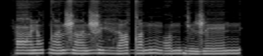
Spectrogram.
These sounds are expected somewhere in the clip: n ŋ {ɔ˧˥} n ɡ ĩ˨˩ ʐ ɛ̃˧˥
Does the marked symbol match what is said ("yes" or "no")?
yes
